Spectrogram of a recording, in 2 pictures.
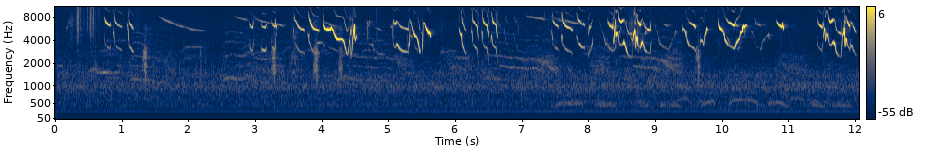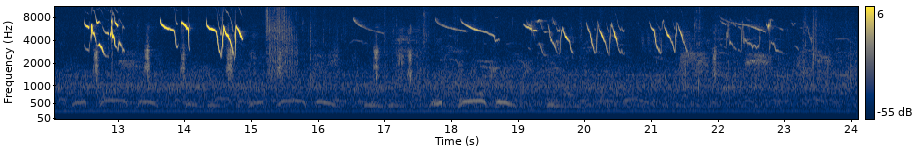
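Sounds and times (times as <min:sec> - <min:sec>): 
Eurasian penduline tit calling: 0:00.0 - 0:24.0.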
